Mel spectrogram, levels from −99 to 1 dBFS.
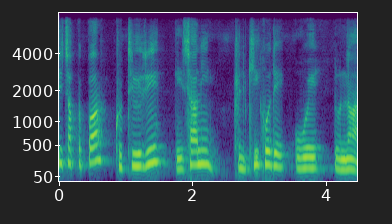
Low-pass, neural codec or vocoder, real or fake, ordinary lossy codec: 7.2 kHz; codec, 16 kHz, 0.8 kbps, ZipCodec; fake; none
